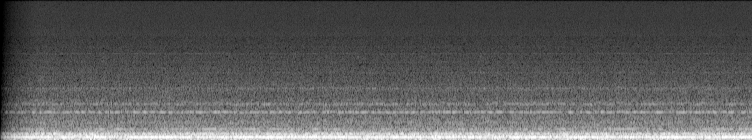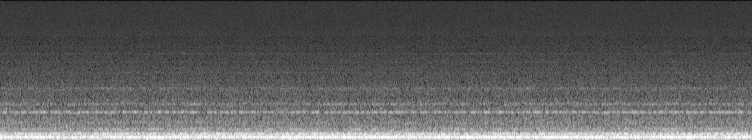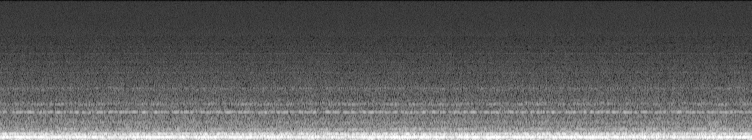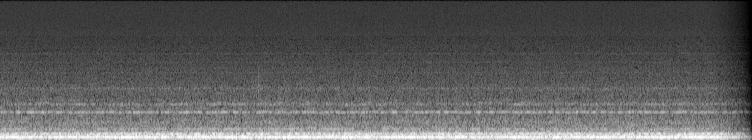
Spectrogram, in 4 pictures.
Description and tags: Roomtone Hallway Spinnerij Front
Front recording of surround room tone recording.
surround, sounddesign, roomtone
